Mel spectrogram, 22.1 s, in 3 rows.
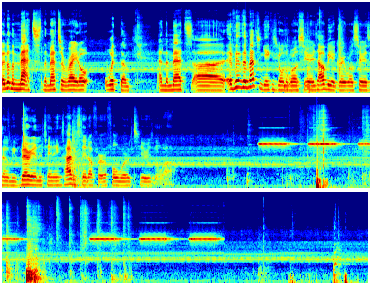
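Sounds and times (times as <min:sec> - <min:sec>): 
speech: 0:00.0 - 0:10.9
fire drill alarm: 0:12.4 - 0:15.6, 0:16.2 - 0:19.2.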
